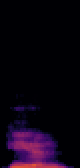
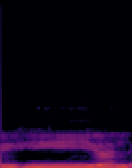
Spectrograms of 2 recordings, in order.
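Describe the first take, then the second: First: The first vowel is kept short. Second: The first vowel is stretched out long. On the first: The speaker calls it right. "ठीक है" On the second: The speaker calls it wrong. "ऐसे नहीं"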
